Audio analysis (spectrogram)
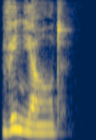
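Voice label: "vineyard", English, British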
